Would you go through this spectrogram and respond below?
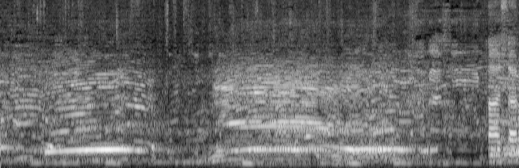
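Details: Cattle at a busy livestock market in Warujayeng, Nganjuk: two long, slightly wavering moos a second apart, then a quieter stretch with faint lowing and a sharp knocking noise near the end.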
